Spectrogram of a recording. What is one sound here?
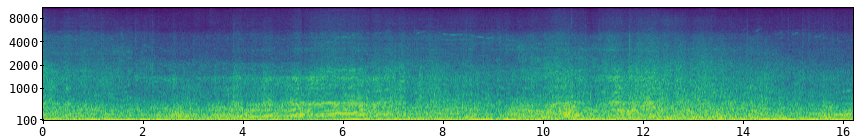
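Tyres crunch and rumble over rough dirt.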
